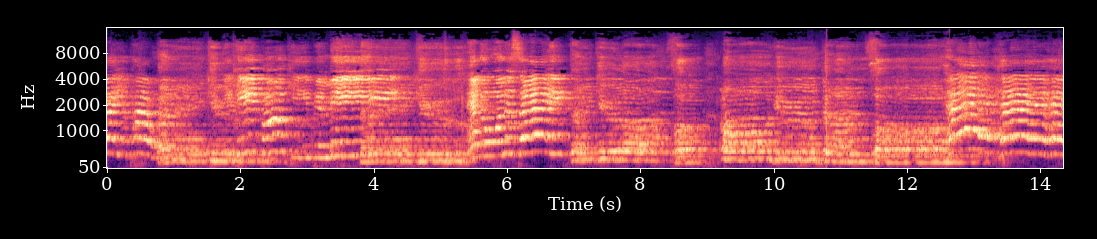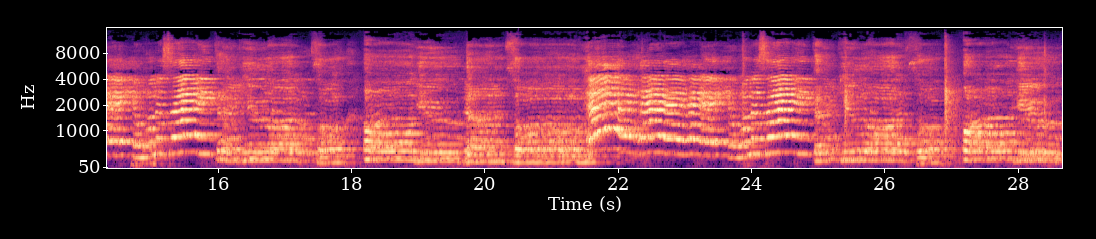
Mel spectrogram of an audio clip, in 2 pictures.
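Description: A woman singing a gospel song of thanks into a handheld microphone, in long, sliding phrases, over sustained choir-like backing voices.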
